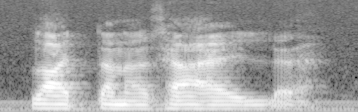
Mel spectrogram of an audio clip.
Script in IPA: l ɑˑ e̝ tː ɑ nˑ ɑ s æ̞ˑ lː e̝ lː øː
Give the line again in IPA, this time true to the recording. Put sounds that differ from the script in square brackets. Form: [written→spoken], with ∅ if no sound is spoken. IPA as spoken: l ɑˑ e̝ tː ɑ nˑ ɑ s æ̞ˑ [lː→∅] e̝ lː øː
